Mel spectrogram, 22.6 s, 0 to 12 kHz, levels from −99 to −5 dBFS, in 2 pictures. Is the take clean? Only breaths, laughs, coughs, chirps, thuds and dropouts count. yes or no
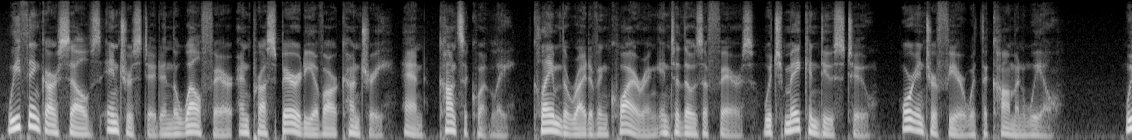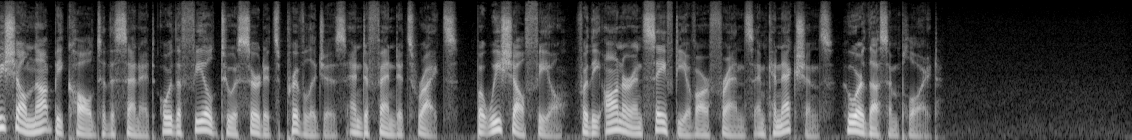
yes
